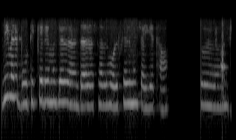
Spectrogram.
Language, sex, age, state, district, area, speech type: Urdu, female, 30-45, Telangana, Hyderabad, urban, conversation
